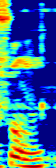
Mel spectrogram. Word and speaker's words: HUM: Someone once told me that the word Hoom is like the father and mother coming together, and that is exactly right. It's spelled H-U-M, so let's try this Hoom sound.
